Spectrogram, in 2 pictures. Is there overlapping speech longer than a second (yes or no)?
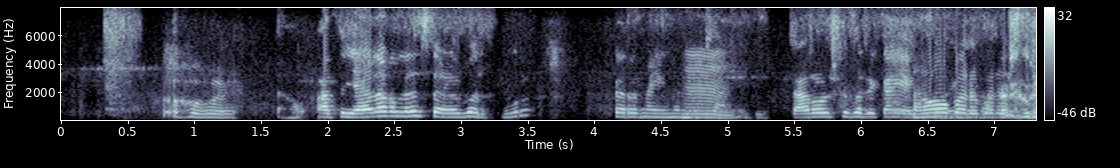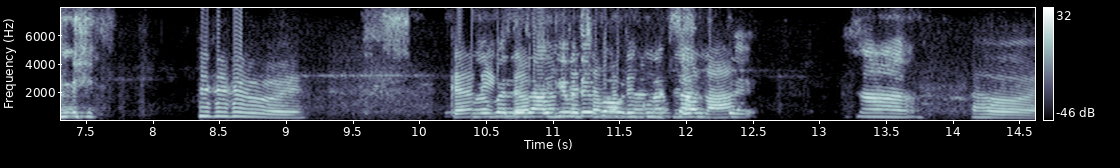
yes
